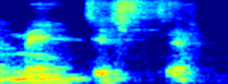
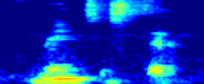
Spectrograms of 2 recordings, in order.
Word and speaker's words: Manchester: Jadi pengucapannya juga Manchester, datar semuanya, Manchester.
